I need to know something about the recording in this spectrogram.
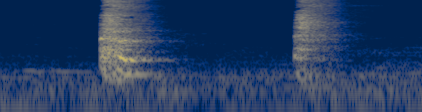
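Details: Adult female patient doing preoperative effective-cough training led by a nursing student. After instructed deep breaths, she gives two short, forceful, dry voluntary coughs about a second apart, with no sputum.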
